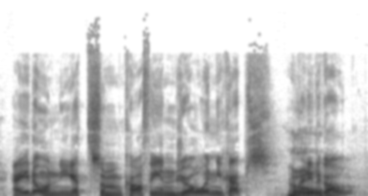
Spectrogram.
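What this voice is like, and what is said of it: Put-on 1940s-style accent. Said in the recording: “Just walk into work with a 1940s accent.”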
